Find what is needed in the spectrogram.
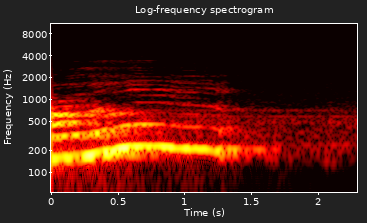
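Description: A man's drawn-out hesitation vowel, a long 'ähm', rising slightly in pitch and held for about a second and a half before it fades to room tone.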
